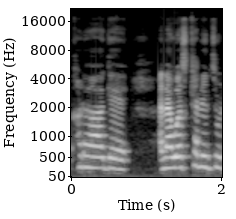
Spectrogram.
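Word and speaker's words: karaage: Okay, so I my favorite Japanese food right now is karage. So like I pronounce words with R like L because in Japanese there is no R sound.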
